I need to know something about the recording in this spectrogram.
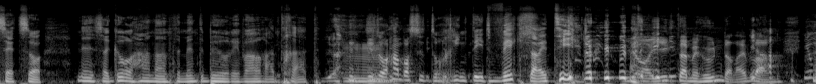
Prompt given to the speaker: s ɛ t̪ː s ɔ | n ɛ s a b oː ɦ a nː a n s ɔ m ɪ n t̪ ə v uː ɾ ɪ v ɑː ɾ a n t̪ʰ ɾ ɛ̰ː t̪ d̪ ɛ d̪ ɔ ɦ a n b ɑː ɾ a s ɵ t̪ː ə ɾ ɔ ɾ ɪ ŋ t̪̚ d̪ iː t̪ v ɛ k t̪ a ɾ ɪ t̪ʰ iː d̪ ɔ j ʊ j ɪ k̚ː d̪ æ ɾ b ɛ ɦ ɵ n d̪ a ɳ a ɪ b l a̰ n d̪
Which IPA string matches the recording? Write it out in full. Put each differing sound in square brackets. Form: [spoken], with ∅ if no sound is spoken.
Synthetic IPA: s ɛ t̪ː s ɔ | n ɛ s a [ɡ] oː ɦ a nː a n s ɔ m ɪ n t̪ ə [b] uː ɾ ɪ v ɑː ɾ a n t̪ʰ ɾ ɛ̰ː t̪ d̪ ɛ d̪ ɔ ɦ a n b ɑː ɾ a s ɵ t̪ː ə ɾ ɔ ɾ ɪ ŋ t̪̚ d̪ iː t̪ v ɛ k t̪ a ɾ ɪ t̪ʰ iː d̪ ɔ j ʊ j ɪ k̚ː d̪ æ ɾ [m] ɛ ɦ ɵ n d̪ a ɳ a ɪ b l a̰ n d̪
